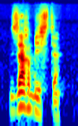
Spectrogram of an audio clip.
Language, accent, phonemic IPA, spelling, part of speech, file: French, France, /zaʁ.bist/, zarbiste, noun, LL-Q150 (fra)-zarbiste.wav
- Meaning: zarbist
